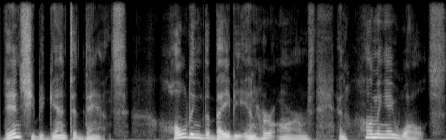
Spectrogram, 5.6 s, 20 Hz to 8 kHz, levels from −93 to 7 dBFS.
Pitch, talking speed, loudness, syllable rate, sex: 130 Hz, 160 wpm, -17 LUFS, 4.3 syllables/s, male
